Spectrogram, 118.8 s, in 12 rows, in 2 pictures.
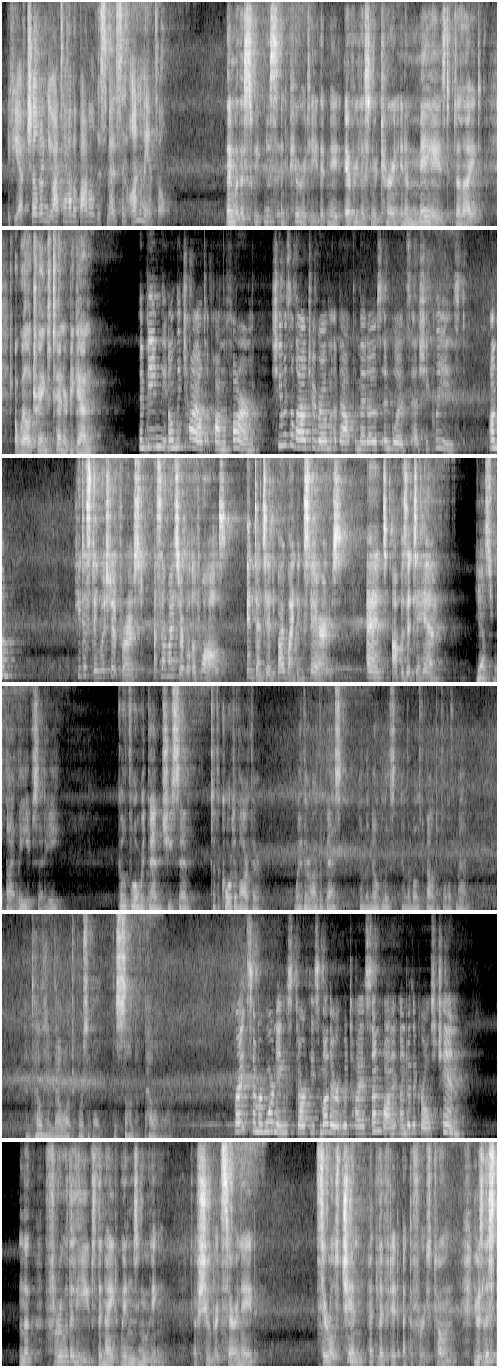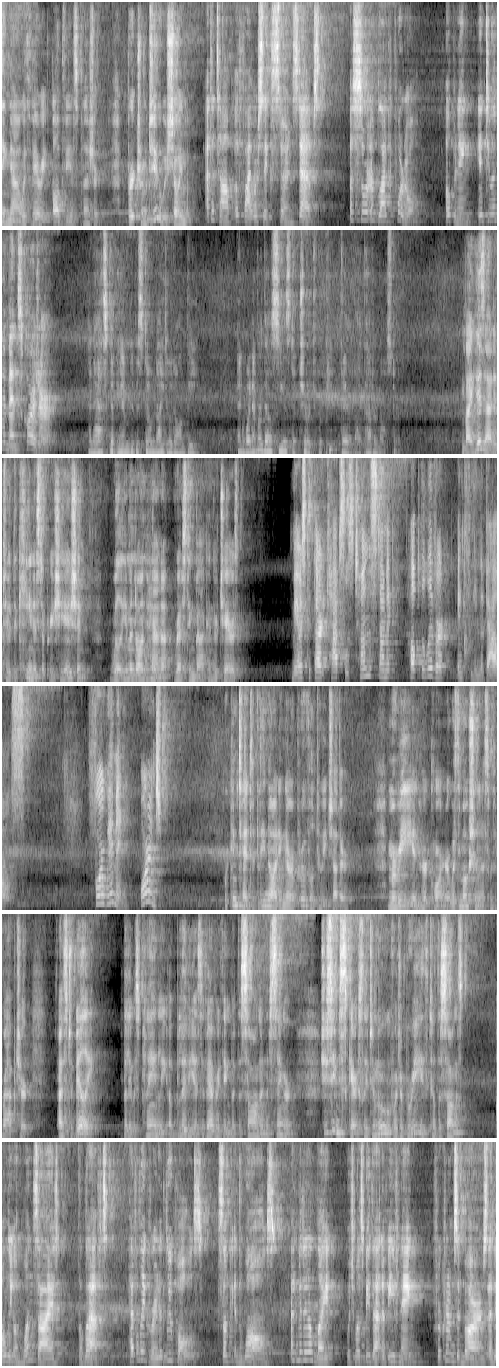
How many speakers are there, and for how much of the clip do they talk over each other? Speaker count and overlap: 5, no overlap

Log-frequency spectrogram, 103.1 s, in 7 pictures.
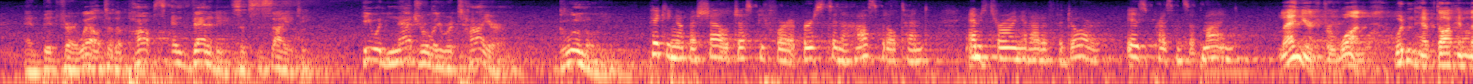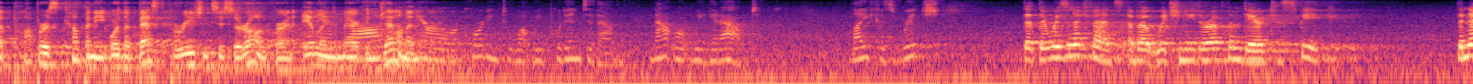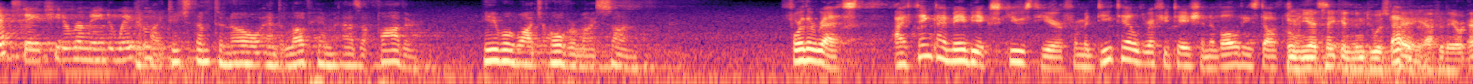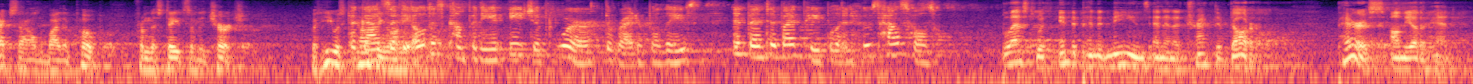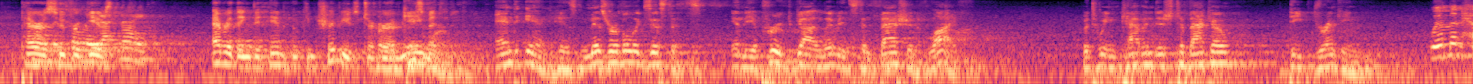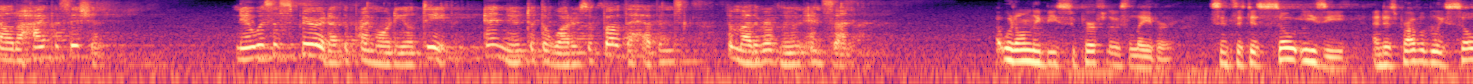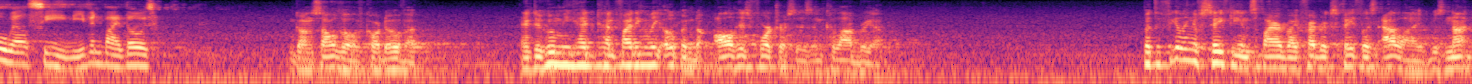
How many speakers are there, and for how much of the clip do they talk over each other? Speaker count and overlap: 9, about 5%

